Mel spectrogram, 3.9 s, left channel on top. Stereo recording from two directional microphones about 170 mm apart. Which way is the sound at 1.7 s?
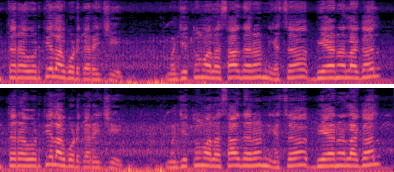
40° left (ahead or behind).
